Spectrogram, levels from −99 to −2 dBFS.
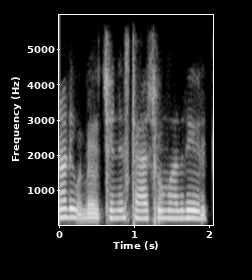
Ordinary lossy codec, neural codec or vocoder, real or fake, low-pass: Opus, 64 kbps; codec, 16 kHz, 2 kbps, X-Codec, WavLM features, trained on Multilingual LibriSpeech; fake; 5.4 kHz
